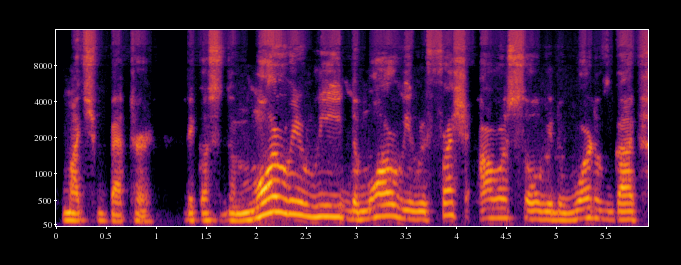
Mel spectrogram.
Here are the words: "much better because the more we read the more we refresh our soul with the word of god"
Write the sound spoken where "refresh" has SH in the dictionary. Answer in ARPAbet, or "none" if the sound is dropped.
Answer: SH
